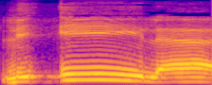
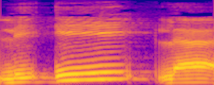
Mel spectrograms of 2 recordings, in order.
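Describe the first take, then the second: No difference in how they are said.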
